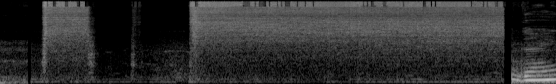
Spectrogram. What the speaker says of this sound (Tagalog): Ilagay ko muna siya sa pressure cooker para mas mabilis siyang lumambot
